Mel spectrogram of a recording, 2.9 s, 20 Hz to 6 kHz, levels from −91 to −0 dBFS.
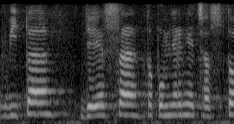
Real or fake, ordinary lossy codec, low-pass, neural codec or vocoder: fake; AAC, 32 kbps; 5.4 kHz; vocoder, 44.1 kHz, 128 mel bands every 512 samples, BigVGAN v2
